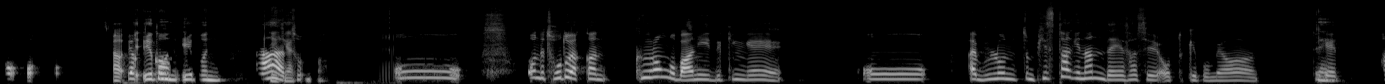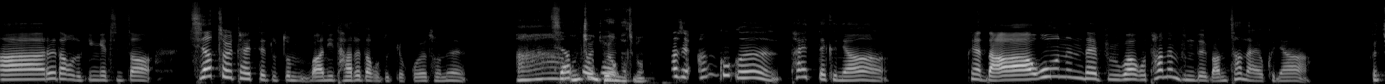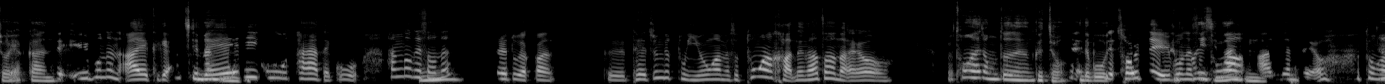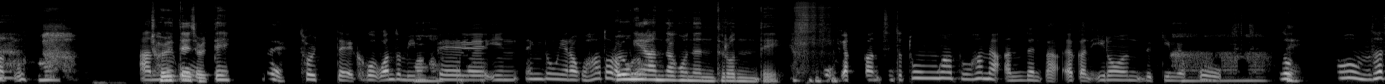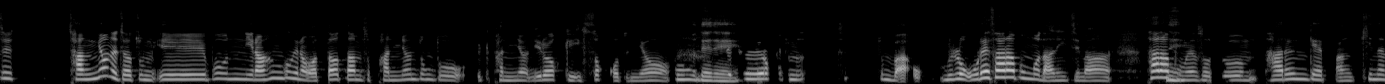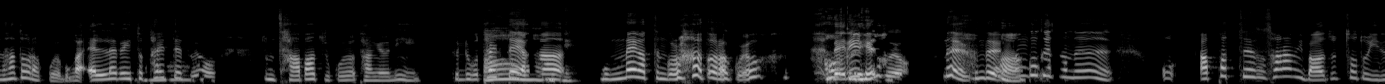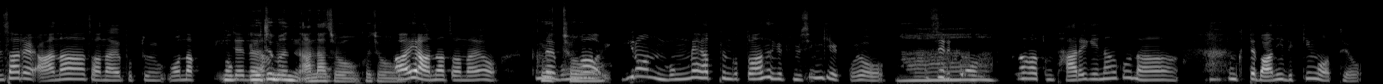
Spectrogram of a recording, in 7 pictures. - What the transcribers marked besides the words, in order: teeth sucking; other background noise; tapping; laughing while speaking: "된대요 통화도"; gasp; laugh; laughing while speaking: "하더라고요"; laugh; laughing while speaking: "그래요?"; laughing while speaking: "하는 게"; sigh
- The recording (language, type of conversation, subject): Korean, unstructured, 다양한 문화를 경험하는 것이 왜 중요할까요?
